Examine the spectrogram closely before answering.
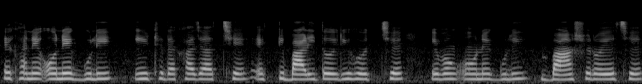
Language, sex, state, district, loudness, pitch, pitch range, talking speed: Bengali, female, West Bengal, Kolkata, -26 LUFS, 250 Hz, 245-260 Hz, 150 wpm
